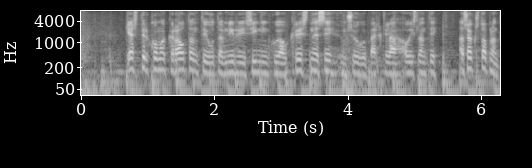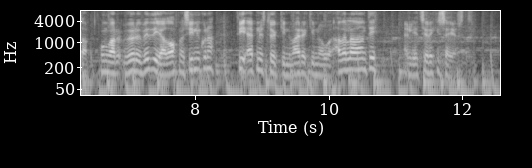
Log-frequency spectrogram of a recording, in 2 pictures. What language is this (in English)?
Icelandic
